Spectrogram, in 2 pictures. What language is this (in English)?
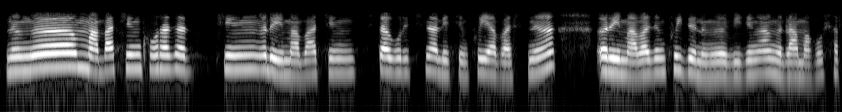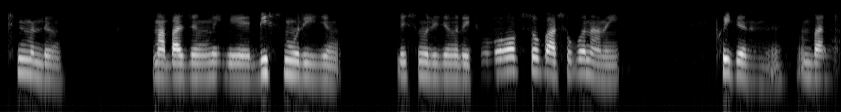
Bodo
